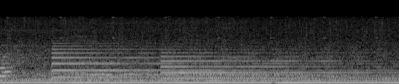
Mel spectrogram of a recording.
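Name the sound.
raindrops falling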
